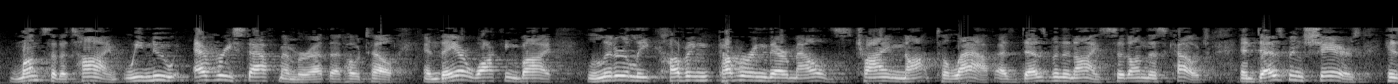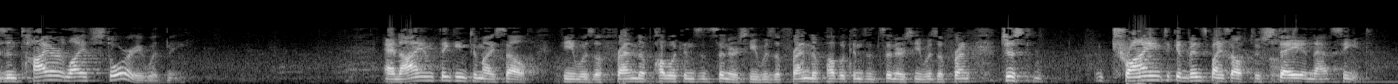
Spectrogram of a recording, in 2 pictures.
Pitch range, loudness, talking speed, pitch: 135-180 Hz, -13 LUFS, 170 wpm, 155 Hz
